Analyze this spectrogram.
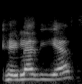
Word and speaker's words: Keyla Diaz: Did I pronounce that right? Keyla Diaz? Okay. Yes, Keyla Diaz.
